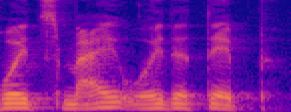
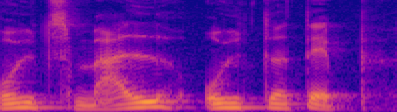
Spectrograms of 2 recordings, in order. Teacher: der Konsonant L, der nach Vokal erhalten bleibt · Shown in: second take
